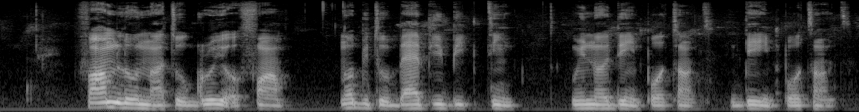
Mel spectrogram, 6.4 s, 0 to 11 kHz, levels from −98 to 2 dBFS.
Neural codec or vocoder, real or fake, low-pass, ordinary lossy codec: none; real; none; none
